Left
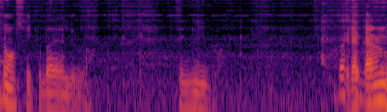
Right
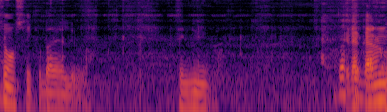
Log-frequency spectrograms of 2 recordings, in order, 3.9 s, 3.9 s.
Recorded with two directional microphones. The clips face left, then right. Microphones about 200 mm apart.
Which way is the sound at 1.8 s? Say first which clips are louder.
Right 2 dB; 10° right (ahead or behind).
